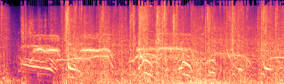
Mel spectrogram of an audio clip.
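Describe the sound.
A volley of rifle gunfire fired from above, with sharp shots cracking rapidly and irregularly throughout, loud, while voices shout over the shooting.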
